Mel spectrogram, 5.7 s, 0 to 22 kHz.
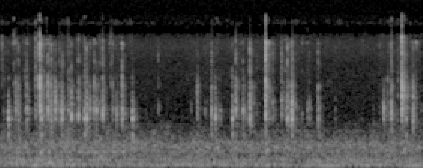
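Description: Fingertips type steadily on a Keychron K6 compact RGB-backlit mechanical keyboard with plastic keycaps on switches, in the dark. Quick, bright plastic clacks come in uneven bursts over a constant low rumble, and each tap dies away fast.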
